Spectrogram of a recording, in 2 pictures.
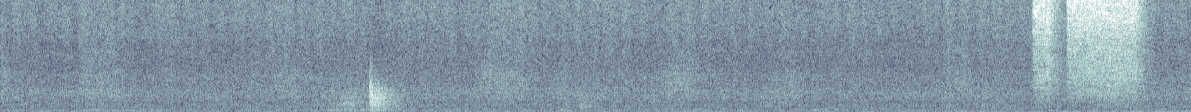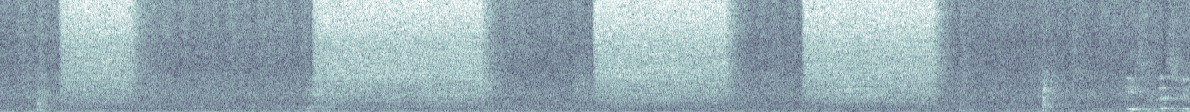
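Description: A cup-gun sprays toner onto wooden door faces in a finishing shop, with several bursts of loud, steady airy hiss separated by short pauses over a constant room hum.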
